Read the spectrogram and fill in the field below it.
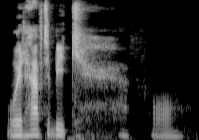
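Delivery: ordinary talk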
